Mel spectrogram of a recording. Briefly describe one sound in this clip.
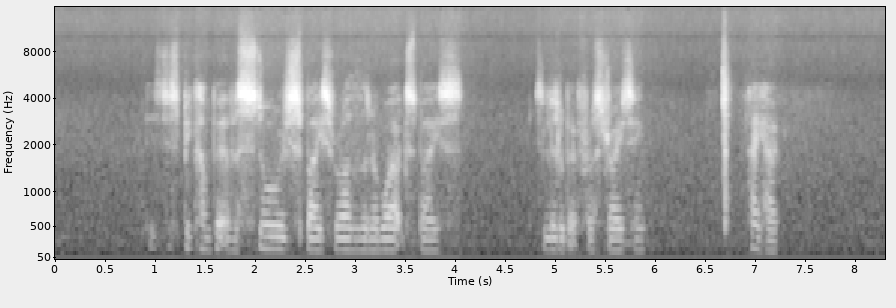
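A woman talks calmly close to the microphone.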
